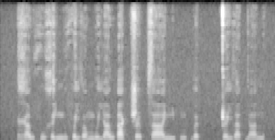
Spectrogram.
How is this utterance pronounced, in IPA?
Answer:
ɣ a˧˥ w f u˧ x ə˧˥ j ɲ u˧˥ f ə˧ j l ɔ˧˥ m u˧ j a˧˥ w ʔ a˦˥ k̚ ʂ əː˨˩ p̚ s aː˨˩ ɲ i˨˩ p̚ ŋ ə˦˥ k̚ w ə˨˩ k̚ | ʈ ə˧ j l a˨˩ t̚ j a˧ n

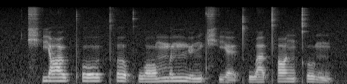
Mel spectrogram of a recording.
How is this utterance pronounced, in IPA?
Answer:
t͡ɕʰ j ɑ˥ ʊ̯ pʰ o˥ ʊ̯ t̪ʰ ɤ˥˩ pʰ w ɔ˧˥ m ə˥ n n̪ y˧˥ n t͡ɕʰ j ɛ̰˨˩ t̪ʰ w ä˧˥ t̪ʰ ɑ˥ ŋ kʰ ʊ˥˩ ŋ

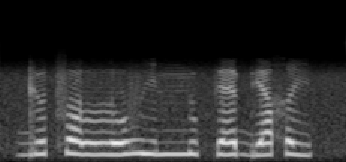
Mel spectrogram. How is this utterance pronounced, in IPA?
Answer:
ɡʲ o t͡s ɔ lː o v i nː u k ɛ bʲ æ χ i

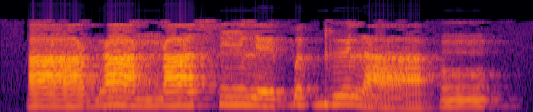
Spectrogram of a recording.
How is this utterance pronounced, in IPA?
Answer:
aː˨ ɡ a˦˨ ŋ a˧ s ĩ˦ l e˧ ɓ ə˦ ɡ ɨ˦ l aː˨ | ũ˧

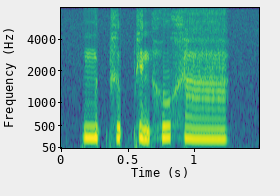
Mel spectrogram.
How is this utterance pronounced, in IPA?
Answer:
n ə˨˩ t̚ x ə˨˩ p̚ k ɛ̰˧˨ ŋ h o˨˦ x a̤ː˨˩

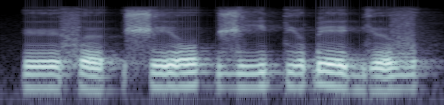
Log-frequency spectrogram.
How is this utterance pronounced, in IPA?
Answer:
ʏː f ə | ʃ ɪ o̯ | ʒ i pʲ ʊ ɓ eː bʲ ə v

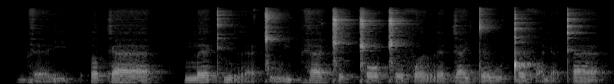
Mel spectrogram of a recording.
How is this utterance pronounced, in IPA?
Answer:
bʱ ɛ̰ j | ʔ ʌ k æ | m ɛ kʰ i r æ̰ ǀ ṵ j bʱ æ ǁ ɪ ʔ ǁ ɔ ǁ ə f ʌ r ɛ ɡ æ j t ɛ w u ǃ ɛ f ɑ̰ j æ̰ kʰ æ

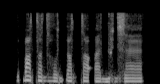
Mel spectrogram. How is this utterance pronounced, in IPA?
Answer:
ɓ e˦ tˤ i˨ d ɦ o˨ d ɗ e˦ d tˤ e˨ ʔ æ˨ d ɖ y˨ d z æ˦

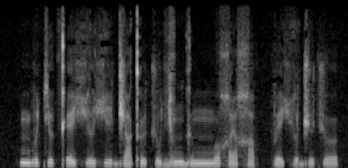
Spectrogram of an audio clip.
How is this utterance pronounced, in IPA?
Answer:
m b ɵ˦ c ɨ˨ kʼ e˦ ç ɨ˨ ç i˦˨ d͡ʒ a˦ kʼ ʉ˦˨ t͡ʃ u˨ ɟ ɵ˨ ŋ ɡ ɨ˦ mː u˦ χ e˨ χ a˨ pː e˦ ç ɵ˦ d͡ʒ ɨ˦ t͡ʃ ɵ˦

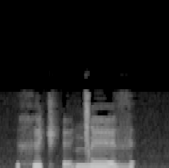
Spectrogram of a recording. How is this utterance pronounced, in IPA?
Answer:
x ɪ t͡ʃʼ ḛ ŋ͡ǀ e z

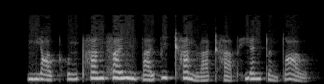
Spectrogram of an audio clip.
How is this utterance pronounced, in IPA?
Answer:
m j ɑ˨˩ ʊ̯ kʰ ʊ˧˥ ŋ pʰ a˥ n f a˥ ɪ̯ n̪ y˨ n p a˧˥ ɪ̯ p i˥ kʰ a˥˩ n ɻ ä˧˥ kʰ ä˨˩ pʰ j ɛ˥ n t̪ ə˨˩ n t̪ ɑ˥˩ ʊ̯

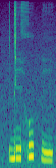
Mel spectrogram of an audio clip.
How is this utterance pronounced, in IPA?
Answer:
d i˧ h u˦ k͡p i˧

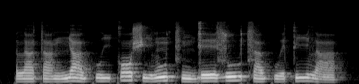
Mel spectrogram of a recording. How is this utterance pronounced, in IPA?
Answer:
l a˨ t a˨ ŋ ɲ a˦˨ kʷ iː˨ k ɔ˦ ʃ i˨ l ũ˦ t͡s ĩ˨ ɡ eː˦ z uː˦ t͡s a˨ kʷ e˨ t i˦ l a˨

